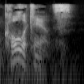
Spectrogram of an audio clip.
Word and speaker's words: coelacanth: says the monsters are descended from coelacanths. The word's pronounced coelacanth. I know it's spelled with a C, honey, but it's pronounced coelacanth.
